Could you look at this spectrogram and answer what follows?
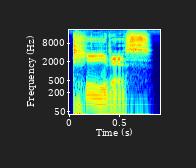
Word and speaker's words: Tidus: name Titus and then they're like, no, it's pronounced Tidus.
